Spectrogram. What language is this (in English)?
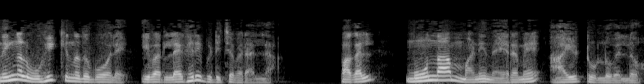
Malayalam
